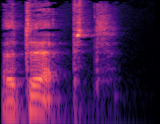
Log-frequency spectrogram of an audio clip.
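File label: "adept", British English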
